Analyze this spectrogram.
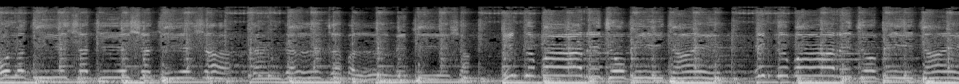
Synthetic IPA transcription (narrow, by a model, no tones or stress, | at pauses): oːld͡ʒiːeʃad͡ʒieʃad͡ʒieʃa | d͡ʒɐ̃ŋɡəld͡ʒɐbəlmẽd͡ʒieʃa | ɪ̃kbaːɾɪd͡ʒoːbʱid͡ʒaːẽ | ɪkbaːɾɪd͡ʒoːbʱid͡ʒaːẽː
